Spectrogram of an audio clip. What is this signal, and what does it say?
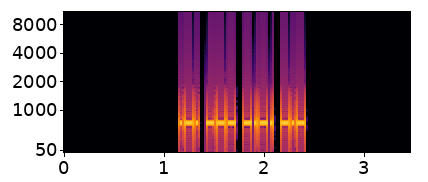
Morse code, heard as a keyed tone, about 44 wpm, 700 Hz. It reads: ROCK
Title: Top 500 Words 45wpm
